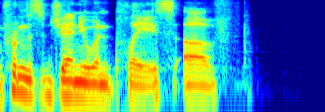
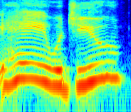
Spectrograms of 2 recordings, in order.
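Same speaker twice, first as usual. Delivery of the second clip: imitating fans asking; 9 semitones higher than usual. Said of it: "people would ask".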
